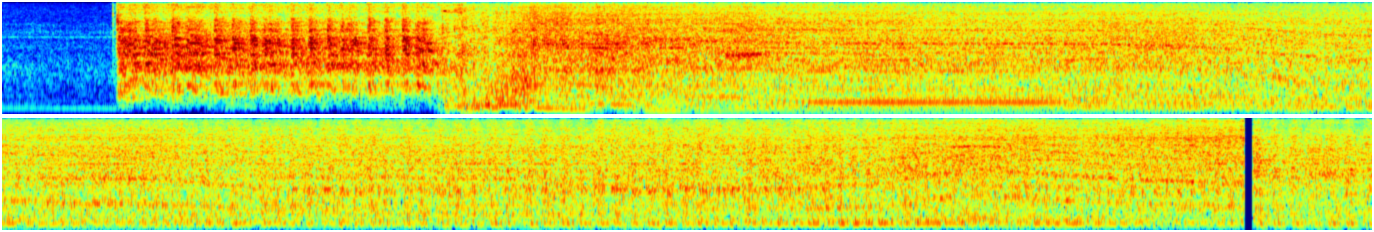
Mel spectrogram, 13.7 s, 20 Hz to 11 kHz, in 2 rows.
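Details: 2000 Kawasaki ZR-7 750cc four-stroke, freshly tuned with carbs cleaned and new plugs and wires, started with some choke: cranks briefly, catches cleanly, revs, then settles into a smooth, even idle with no knocks or misses; normal start and idle.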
